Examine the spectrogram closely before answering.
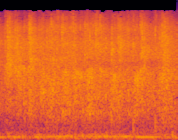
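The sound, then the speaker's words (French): Applause from a studio audience at the close of a French radio show, a steady dense wash of clapping that stays loud and even throughout with no voices over it. “On applaudit tout ce petit monde.”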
